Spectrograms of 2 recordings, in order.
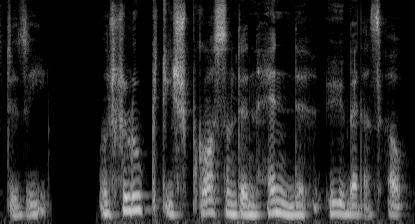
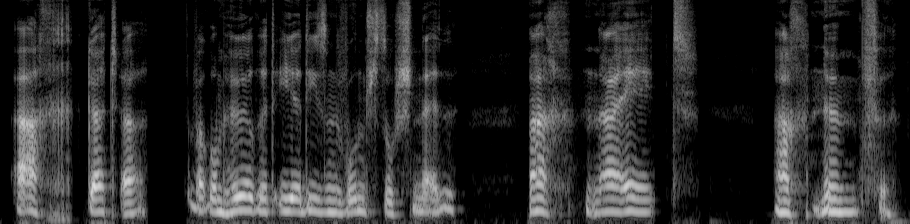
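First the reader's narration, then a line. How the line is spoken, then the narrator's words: Sighing river god. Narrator (German): seufzt itzt der Flussgott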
